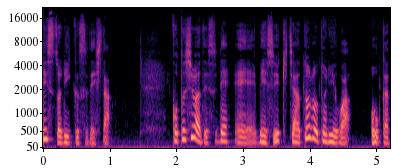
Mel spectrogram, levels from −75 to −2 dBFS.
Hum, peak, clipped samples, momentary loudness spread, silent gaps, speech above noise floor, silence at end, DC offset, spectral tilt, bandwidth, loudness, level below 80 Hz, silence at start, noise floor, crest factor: none; -6 dBFS; under 0.1%; 9 LU; none; 21 dB; 0 s; under 0.1%; -5 dB/octave; over 20 kHz; -23 LUFS; -50 dBFS; 0 s; -44 dBFS; 18 dB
